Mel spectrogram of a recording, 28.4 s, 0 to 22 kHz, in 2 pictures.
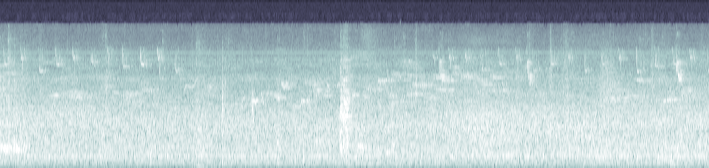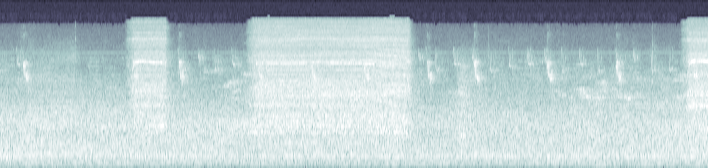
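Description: Power drill or screwdriver running in short bursts: once briefly about 17 s in, then for about three seconds from about 19 s with a steady high whine, and again near the end, as wooden shingle elements are fixed to battens. Birds chirp throughout.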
